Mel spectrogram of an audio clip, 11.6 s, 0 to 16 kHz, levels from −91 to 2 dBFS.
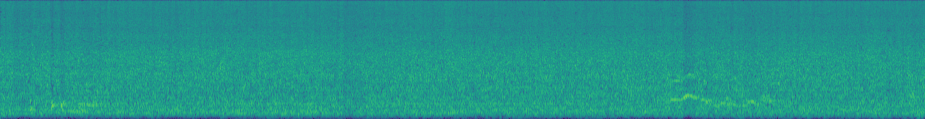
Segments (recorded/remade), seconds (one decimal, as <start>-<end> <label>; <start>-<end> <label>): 0.0-3.0 recorded; 3.0-4.7 remade; 4.7-11.6 recorded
